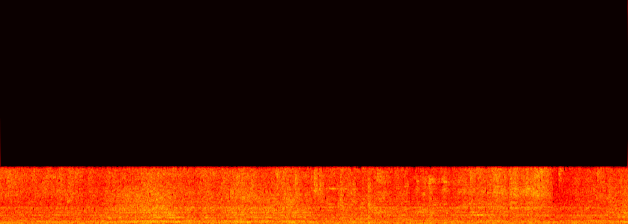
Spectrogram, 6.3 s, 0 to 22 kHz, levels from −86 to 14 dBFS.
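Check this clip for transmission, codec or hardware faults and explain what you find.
There's one fault, and it runs the whole way through: MP2 compression. The sound is dull, with nothing above about 5.6 kHz, and has a gurgling, grainy texture. That's likely MPEG Layer II at a very low rate, roughly what 32 kbps would give, with upper sub-bands switched off and the remaining ones coarsely quantised.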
